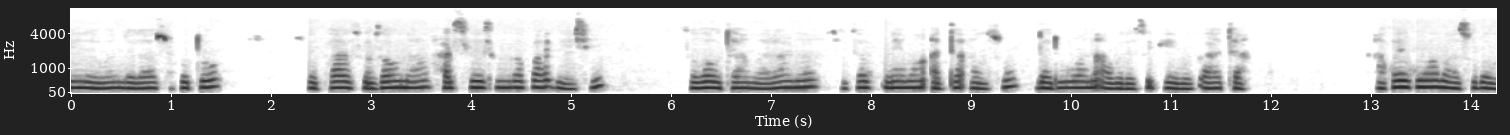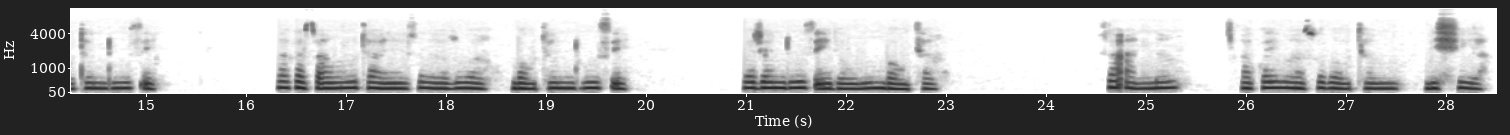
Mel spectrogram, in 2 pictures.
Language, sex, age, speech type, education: Hausa, female, 30-45, spontaneous, tertiary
